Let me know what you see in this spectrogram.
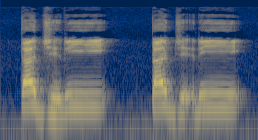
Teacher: جیم کے اوپر جزم ہے، یعنی جیم ساکن ہے، اس لیے اس کو جھٹکا دیں گے۔ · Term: قلقلہ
